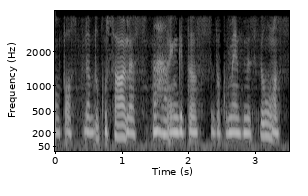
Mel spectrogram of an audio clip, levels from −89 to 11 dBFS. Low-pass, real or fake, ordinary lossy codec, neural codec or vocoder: 3.6 kHz; fake; AAC, 24 kbps; autoencoder, 22.05 kHz, a latent of 192 numbers a frame, VITS, trained on many speakers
